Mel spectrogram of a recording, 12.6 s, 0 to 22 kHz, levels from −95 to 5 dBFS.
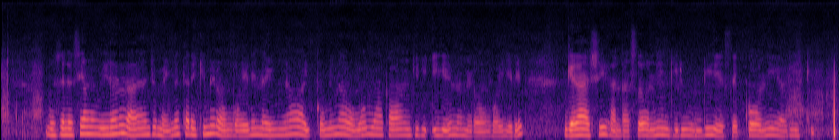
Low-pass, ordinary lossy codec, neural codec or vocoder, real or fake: none; none; codec, 44.1 kHz, 2.6 kbps, SNAC; fake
